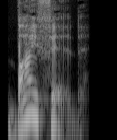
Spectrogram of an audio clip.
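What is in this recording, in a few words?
"bifid", English, British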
